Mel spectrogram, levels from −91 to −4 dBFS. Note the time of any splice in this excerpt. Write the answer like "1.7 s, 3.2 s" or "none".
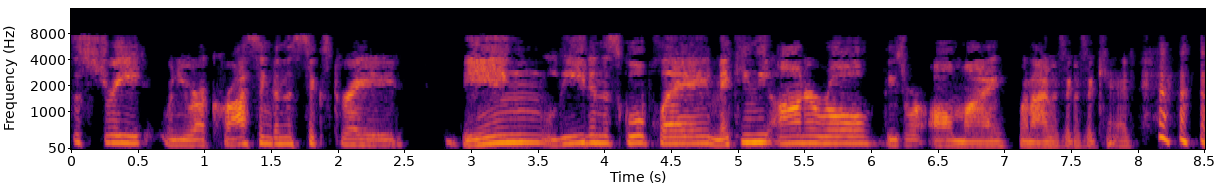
1.5 s, 7.1 s, 7.5 s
